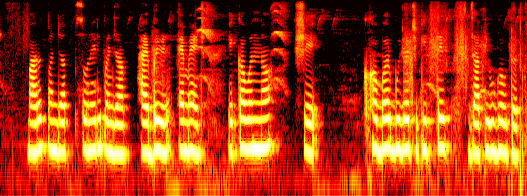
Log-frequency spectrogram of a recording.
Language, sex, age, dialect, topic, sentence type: Marathi, female, 18-24, Southern Konkan, agriculture, statement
